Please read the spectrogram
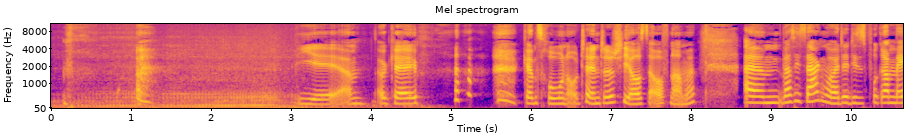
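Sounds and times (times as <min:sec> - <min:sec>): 
motorcycle engine passing by outside: 0:00.0 - 0:05.4
speech: 0:00.2 - 0:00.4, 0:03.1 - 0:04.8, 0:05.6 - 0:10.6.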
